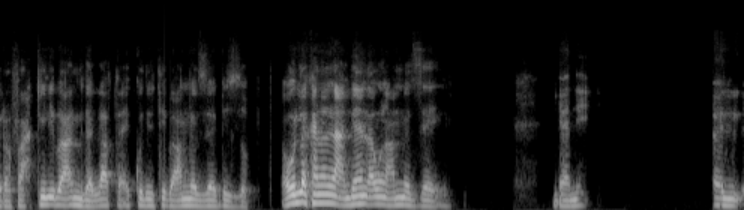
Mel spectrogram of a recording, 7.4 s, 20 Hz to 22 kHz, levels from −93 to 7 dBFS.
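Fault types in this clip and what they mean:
One channel drops out: from 1.65 to 1.70 s the speech abruptly sinks by about 6 dB, then snaps back, which points to one stereo side likely vanishing before the mono sum. Unlike a full dropout, the sound drops in level but never goes silent.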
